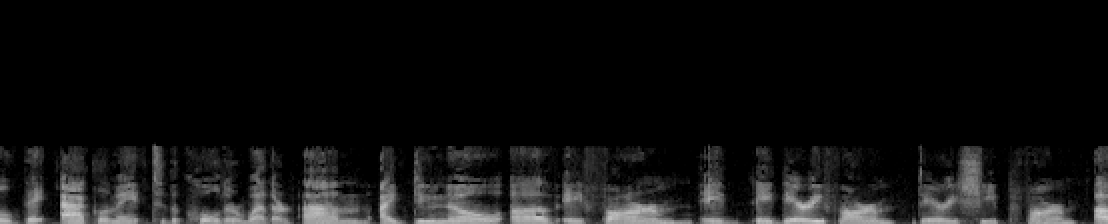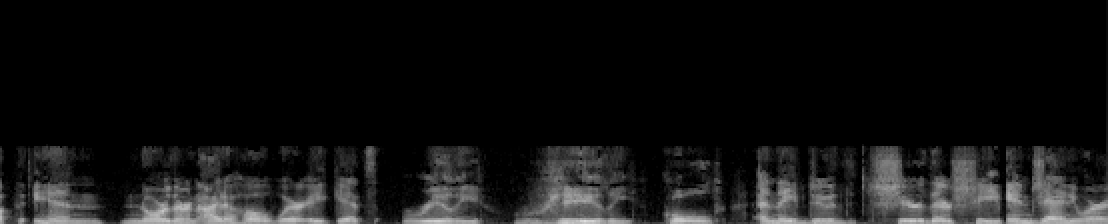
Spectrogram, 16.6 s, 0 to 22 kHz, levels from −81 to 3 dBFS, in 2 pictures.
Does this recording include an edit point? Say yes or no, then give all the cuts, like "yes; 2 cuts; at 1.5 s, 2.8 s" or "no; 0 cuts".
no; 0 cuts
